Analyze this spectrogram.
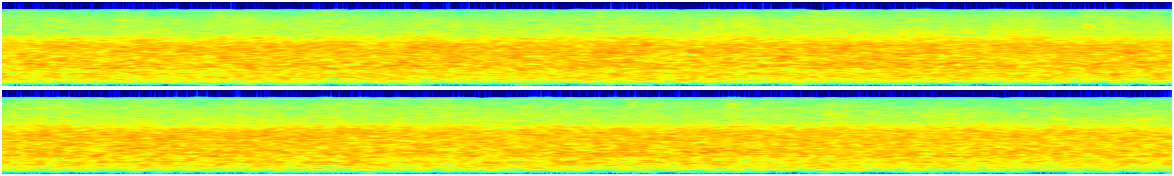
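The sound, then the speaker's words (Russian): Dense, sustained audience applause at a ceremony honoring educators, including a coach who rescued two people from a fire. The clapping is loud and even throughout, with no voices. “Я попрошу их подняться. Мы им аплодируем.”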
